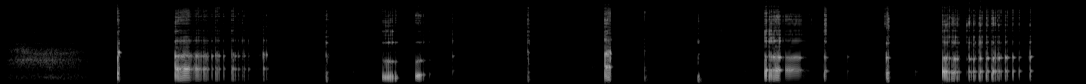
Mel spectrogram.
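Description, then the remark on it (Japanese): Several loud burps, each a rough, drawn-out belch lasting about a second, separated by short pauses with faint clicks and small mouth noises. No talking. “ゲップで興奮する変態”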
